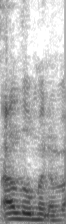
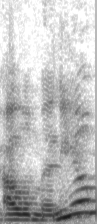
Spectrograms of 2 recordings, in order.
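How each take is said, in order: First: Said in the usual way. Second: "aluminium" with an extra syllable before the final um; "aluminium" sounded out tentatively, ending in ee-um; British pronunciation. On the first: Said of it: "it's aluminum". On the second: Shown as a demonstration. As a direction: say "aluminium" the British way, al-yoo-MIN-ee-um. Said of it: "how do British people say".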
